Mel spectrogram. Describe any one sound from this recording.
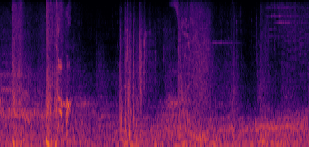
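A wall of fire roars and crackles steadily.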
